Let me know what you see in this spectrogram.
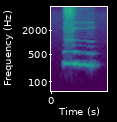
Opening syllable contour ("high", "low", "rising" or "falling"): low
